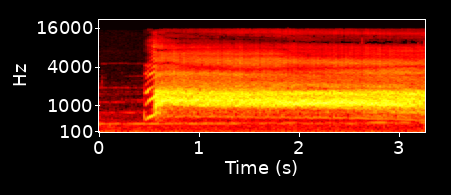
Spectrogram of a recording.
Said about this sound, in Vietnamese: Một tiếng thét chói tai vang khắp căn phòng. Âm thanh này khiến cho tai của tôi đau nhức.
